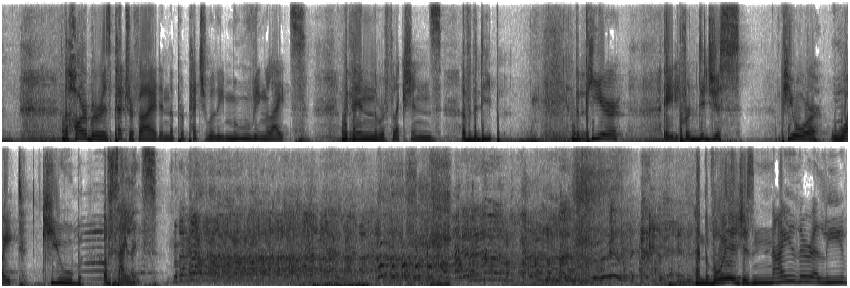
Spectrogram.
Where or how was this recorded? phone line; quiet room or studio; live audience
live audience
